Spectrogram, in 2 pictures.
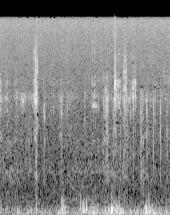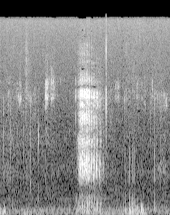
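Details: Diesel, a four-year-old Clydesdale starting his riding training near Caldwell, Kansas, gives a loud breathy snort midway through, set among uneven thudding hoofbeats and low rumbling wind noise outdoors.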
